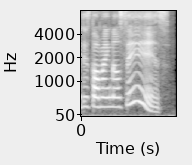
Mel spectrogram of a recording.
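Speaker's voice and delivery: normal talking voice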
